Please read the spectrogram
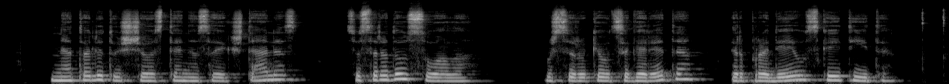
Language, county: Lithuanian, Kaunas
